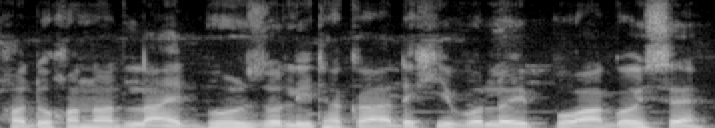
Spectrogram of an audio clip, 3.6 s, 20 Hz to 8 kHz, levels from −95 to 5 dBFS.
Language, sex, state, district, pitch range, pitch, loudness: Assamese, male, Assam, Sonitpur, 115-120 Hz, 120 Hz, -15 LUFS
